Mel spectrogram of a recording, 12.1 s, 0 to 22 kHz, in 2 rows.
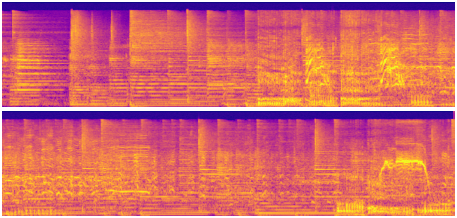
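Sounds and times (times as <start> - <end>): light comedy background music: 0.0 - 12.0
rough gorilla roar: 3.4 - 6.8, 10.4 - 12.0.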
